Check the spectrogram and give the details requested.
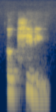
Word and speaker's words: Urquidi: introducing myself except that you say my name like her kitty she's taking her cat and her dog with her and her kitty uh that's the phonetic spell sound so um first i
